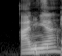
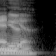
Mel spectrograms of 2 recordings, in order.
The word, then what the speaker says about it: Anya: Anya? – It's Anya.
